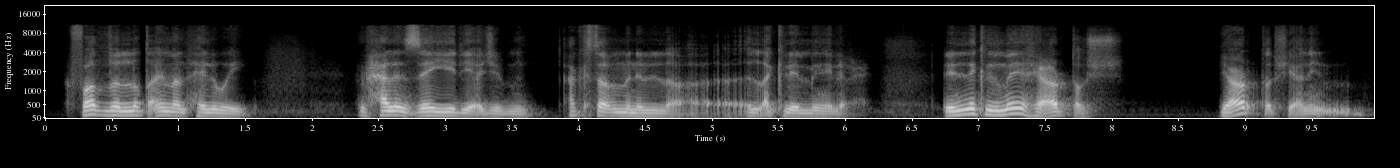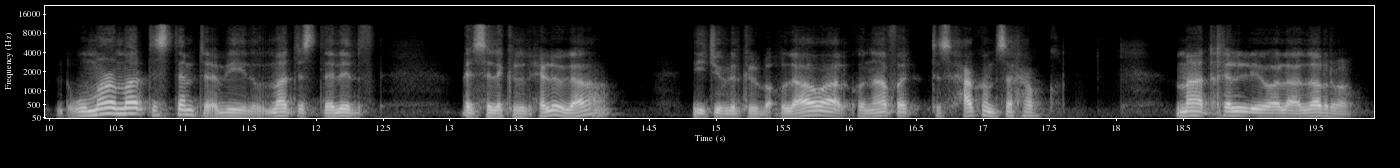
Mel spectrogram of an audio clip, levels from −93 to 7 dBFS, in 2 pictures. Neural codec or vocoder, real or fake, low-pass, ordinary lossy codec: codec, 16 kHz in and 24 kHz out, 0.9 kbps, LongCat-Audio-Codec, four codebook decoder; fake; 10.8 kHz; none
